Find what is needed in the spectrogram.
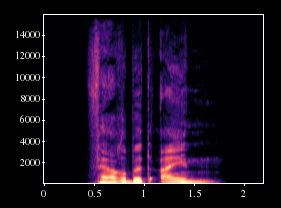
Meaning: second-person plural subjunctive I of einfärben
- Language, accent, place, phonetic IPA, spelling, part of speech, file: German, Germany, Berlin, [ˌfɛʁbət ˈaɪ̯n], färbet ein, verb, De-färbet ein.ogg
